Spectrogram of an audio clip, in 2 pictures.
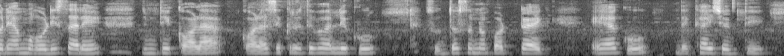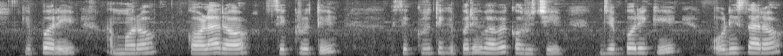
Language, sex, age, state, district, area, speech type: Odia, female, 18-30, Odisha, Kendrapara, urban, spontaneous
